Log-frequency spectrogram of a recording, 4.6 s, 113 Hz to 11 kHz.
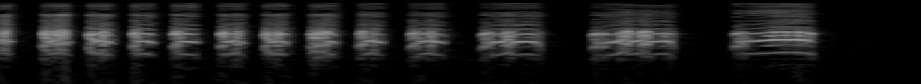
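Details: Decoy hen, 2020 season, recorded for luring birds into traps: a fast run of about ten sharp clucks that slows and stretches into three longer, drawn-out cackling notes at the end.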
